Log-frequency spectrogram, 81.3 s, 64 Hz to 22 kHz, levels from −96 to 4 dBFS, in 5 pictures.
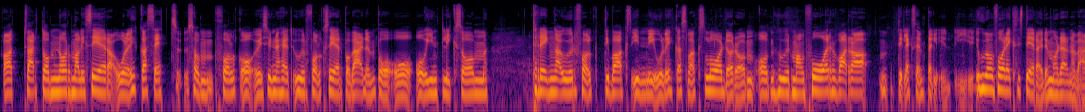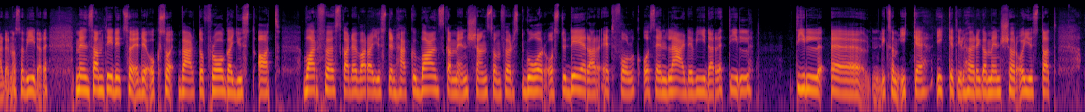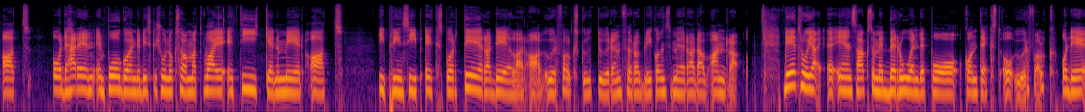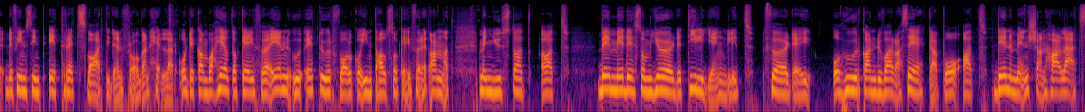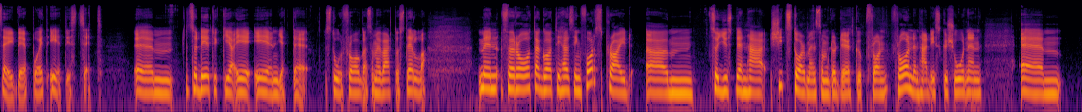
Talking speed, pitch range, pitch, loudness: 170 wpm, 175-195 Hz, 185 Hz, -26 LUFS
